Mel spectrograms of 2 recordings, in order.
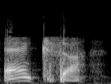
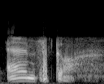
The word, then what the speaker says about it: ANCSA: But I always be a little disturbed about some of the things that relates to Alaska Native Claims Settlement Act, which is ANCSA, not ANSCA.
